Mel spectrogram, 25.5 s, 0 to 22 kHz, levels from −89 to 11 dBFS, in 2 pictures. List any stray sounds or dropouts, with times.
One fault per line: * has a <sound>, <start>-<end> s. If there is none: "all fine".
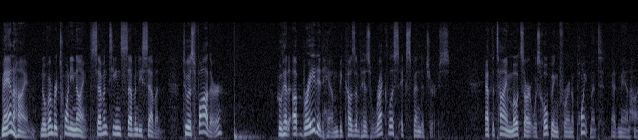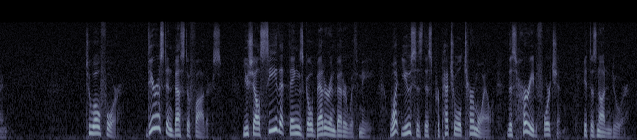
* has a thud, 4.7-5.3 s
